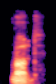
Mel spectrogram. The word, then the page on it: rod: British English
